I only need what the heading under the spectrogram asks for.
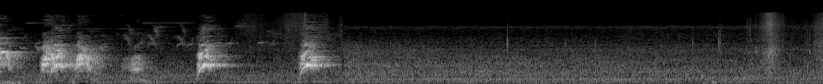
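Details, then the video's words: Neighbour's dogs barking: a quick burst of five loud, sharp barks within about three seconds, followed by quiet background hiss and one faint distant yap near the end. "Dogs Barking"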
